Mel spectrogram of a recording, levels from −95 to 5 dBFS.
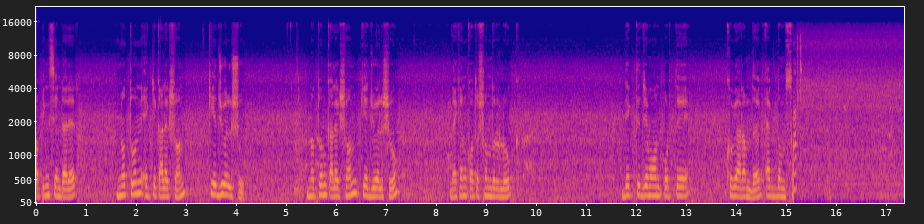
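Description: The last stretch of the audio, from 15.14 s to the end at about 17.4 s, is a section at the wrong speed: it runs at twice the original rate, so everything is hurried and pitched up by around ten semitones. This most likely comes from an editor or player fitting that part to the wrong clock. On a spectrogram, harmonics jump upward and spread apart at 15.14 s, with events squeezed closer in time; the waveform shows denser cycles and shortened envelopes.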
